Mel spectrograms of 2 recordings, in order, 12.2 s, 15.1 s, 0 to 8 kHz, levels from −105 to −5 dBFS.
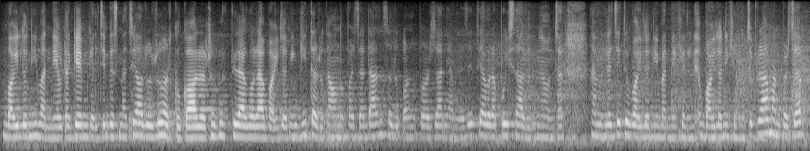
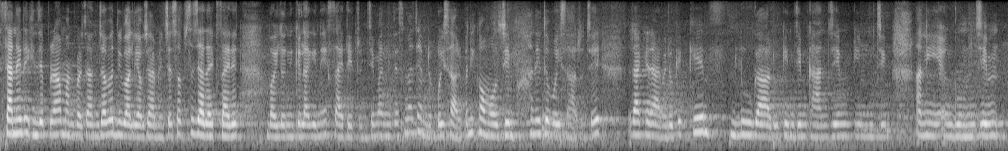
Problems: none marked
